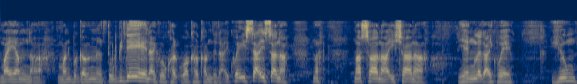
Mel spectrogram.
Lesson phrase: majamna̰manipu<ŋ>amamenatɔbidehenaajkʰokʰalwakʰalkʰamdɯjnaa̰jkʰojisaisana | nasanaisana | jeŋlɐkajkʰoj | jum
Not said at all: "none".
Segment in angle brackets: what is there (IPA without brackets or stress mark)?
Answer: ɡ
